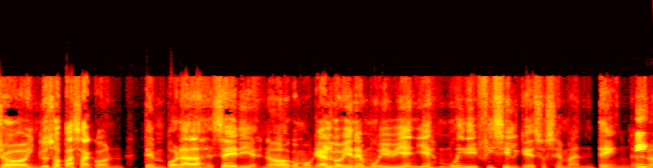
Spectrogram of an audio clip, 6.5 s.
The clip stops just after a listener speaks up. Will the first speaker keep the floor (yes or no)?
no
